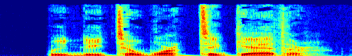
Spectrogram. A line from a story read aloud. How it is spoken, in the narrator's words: Rory said, his voice a low grumble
